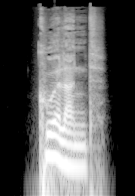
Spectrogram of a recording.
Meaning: Courland
- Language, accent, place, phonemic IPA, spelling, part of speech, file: German, Germany, Berlin, /ˈkuːɐ̯lant/, Kurland, proper noun, De-Kurland.ogg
